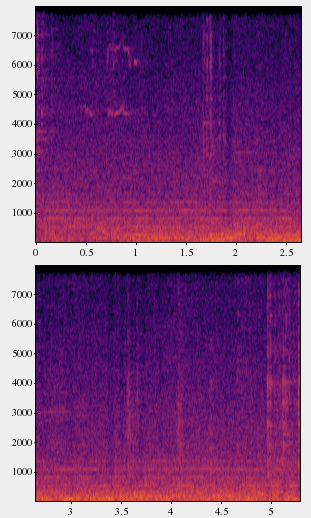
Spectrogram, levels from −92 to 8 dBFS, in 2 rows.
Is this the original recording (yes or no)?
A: yes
